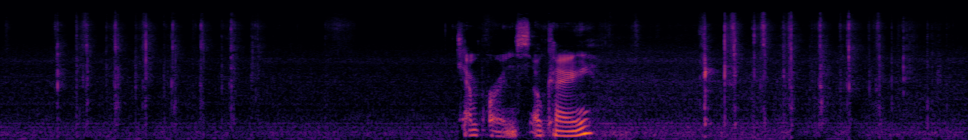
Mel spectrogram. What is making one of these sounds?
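Playing cards tap and rustle in hands.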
